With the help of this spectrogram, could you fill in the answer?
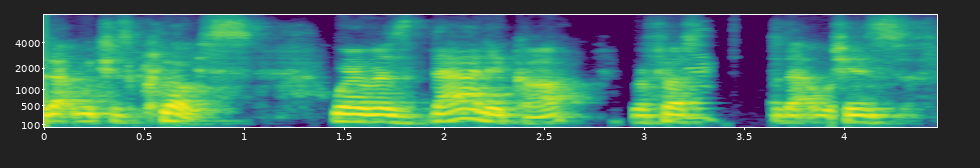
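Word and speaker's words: ذلك: The reason why they've done that is because sometimes the alif will be pronounced but not written, and this is one of those cases. You can see the alif is not actually written, however it's pronounced, and because it's pronounced, that's why they just put that line in there to help you out. So it's not dalika, it's dalika, as if there was an alif.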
